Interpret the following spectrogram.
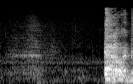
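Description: A man's single short cough near the end, after a faint soft breath about half a second in.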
